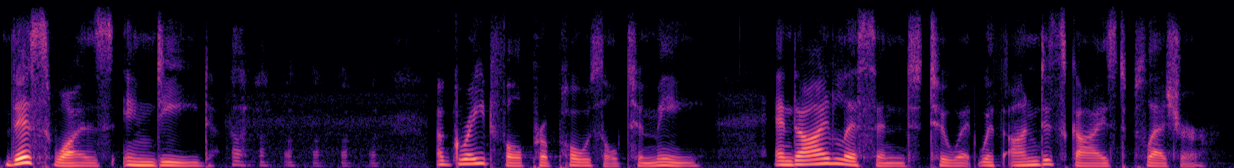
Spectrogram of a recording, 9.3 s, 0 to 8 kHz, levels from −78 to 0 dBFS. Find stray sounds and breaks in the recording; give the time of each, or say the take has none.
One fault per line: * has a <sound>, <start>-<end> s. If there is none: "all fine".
* has a laugh, 1.7-3.2 s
